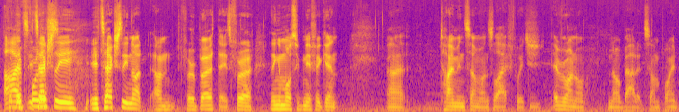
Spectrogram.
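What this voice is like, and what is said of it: Australian accent. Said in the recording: “You're from Australia, as people can probably tell from the accent.”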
